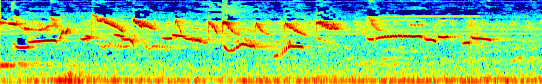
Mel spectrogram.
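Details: White-eye lure song to make caged birds sing, sparse and scratchy: brief high squeaky notes and a few longer thin whistles, with short gaps of near quiet.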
